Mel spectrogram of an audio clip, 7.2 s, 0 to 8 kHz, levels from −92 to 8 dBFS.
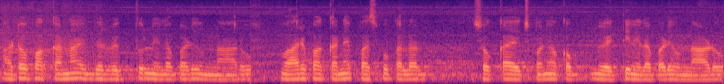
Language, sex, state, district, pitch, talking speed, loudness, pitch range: Telugu, male, Telangana, Komaram Bheem, 125 Hz, 130 wpm, -18 LUFS, 120-130 Hz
